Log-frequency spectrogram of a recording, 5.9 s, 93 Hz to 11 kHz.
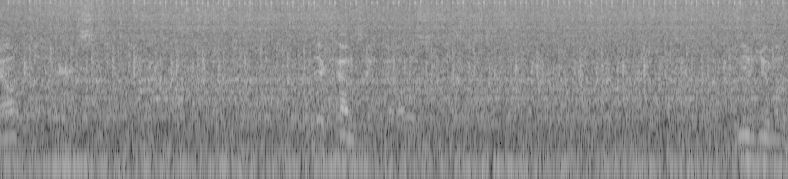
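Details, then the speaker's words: Jeep 2.5 L engine idling while still cool: faint, quick ticking on top of the engine note, gone once warm. Lifter tick suspected, flat lifters possible. "Not too bad. Looks like a sewing machine. Sound of flat lifters or"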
